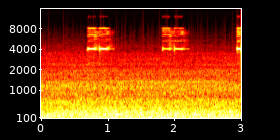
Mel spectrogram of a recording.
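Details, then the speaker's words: HOVER Air X1 Pro Max drone flying in freezing cold: high double beeps about once a second over steady rotor hum and wind, with voice alert "Low battery, please return immediately" as the drone starts dropping; low battery warning. "Low battery. >> Oh, >> please return immediately."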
